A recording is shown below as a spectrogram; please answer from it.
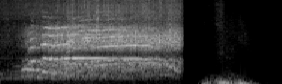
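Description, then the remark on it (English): A crowd at a Joe Biden speech whoops and cheers loudly for about two seconds, a dense roar with shrill voices rising above it, then it cuts off abruptly and a brief low rumble follows. “To wild whoops and cheers, obviously.”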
